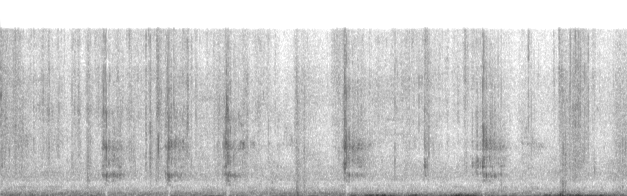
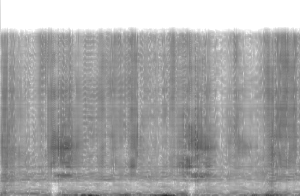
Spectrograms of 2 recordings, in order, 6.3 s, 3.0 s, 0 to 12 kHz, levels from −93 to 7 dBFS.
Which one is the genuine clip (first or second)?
first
